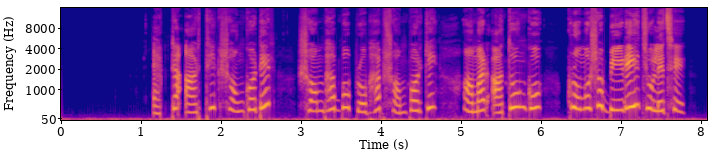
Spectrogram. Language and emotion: Bengali, fearful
